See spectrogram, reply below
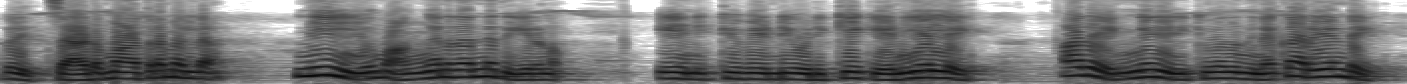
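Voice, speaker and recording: A woman voicing a vengeful young man who shouts accusations at his father's killer. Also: fairly low pitch, moderate pace, lo-fi sound, natural voice. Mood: furious. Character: vengeful young man, furious avenging son.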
